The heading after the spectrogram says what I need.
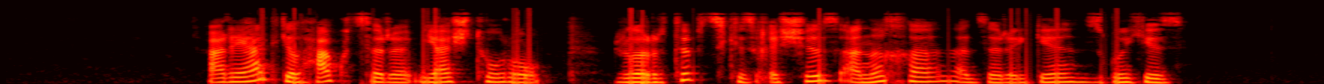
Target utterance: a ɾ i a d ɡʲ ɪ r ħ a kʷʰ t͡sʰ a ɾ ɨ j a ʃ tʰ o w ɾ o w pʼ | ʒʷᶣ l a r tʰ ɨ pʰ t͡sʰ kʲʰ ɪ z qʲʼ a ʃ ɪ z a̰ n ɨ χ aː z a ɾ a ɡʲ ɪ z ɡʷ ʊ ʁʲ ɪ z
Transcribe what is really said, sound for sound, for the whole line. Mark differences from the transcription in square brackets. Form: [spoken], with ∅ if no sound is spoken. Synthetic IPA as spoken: a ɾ i a d ɡʲ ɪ [l] ħ a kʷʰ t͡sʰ a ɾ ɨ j a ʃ tʰ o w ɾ o w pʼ | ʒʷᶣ l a r tʰ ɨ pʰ t͡sʰ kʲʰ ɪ z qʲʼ a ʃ ɪ z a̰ n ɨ χ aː [d͡z] a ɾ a ɡʲ ɪ z ɡʷ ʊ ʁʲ ɪ z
